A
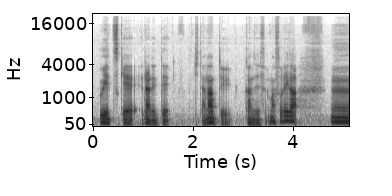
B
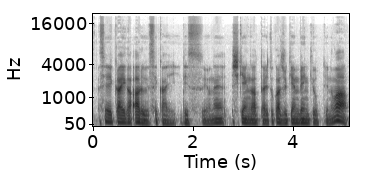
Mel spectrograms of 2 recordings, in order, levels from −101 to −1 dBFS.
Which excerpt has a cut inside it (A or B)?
B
